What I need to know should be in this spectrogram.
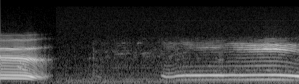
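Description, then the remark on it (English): A fairly loud human voice imitates a cow, holding a long, steady, drawn-out moo after a brief, higher-pitched vocal call and a short pause. “Oh, let's sound like a cow. Moo.”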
